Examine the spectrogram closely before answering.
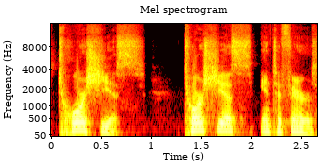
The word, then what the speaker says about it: tortious interference: She said it's tortious interference. And I know I might be messing that up, but it's tortious interference is what they're doing.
